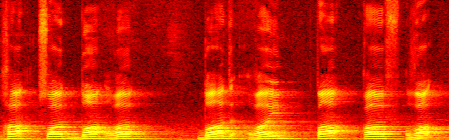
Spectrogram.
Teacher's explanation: Meningginya suara ketika pengucapan huruf-huruf isti'la.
